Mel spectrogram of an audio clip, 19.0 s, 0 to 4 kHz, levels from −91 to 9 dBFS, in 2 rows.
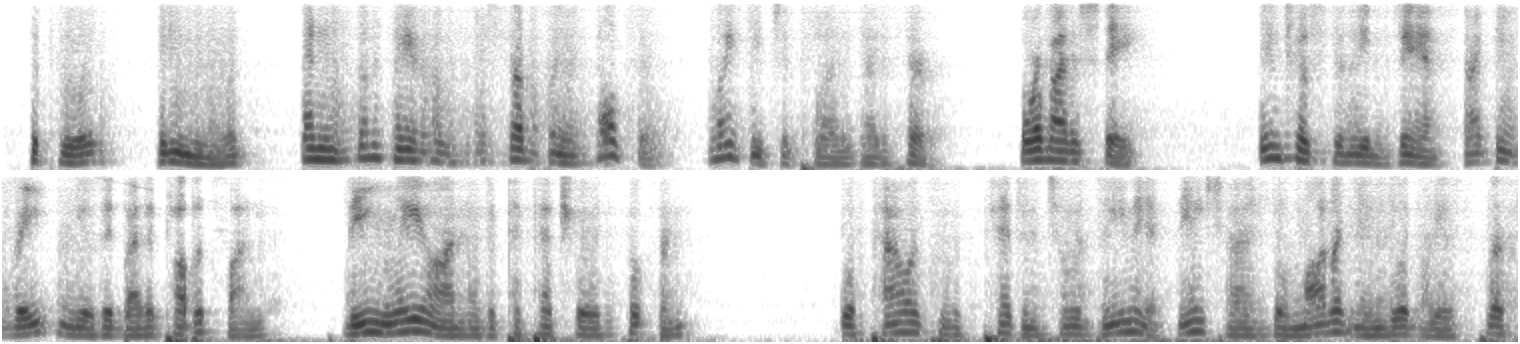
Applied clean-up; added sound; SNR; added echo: neural mask model DeepFilterNet 3.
